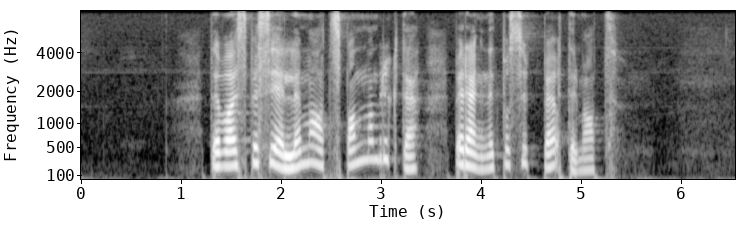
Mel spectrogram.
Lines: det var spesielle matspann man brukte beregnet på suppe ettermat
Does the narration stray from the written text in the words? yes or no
no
